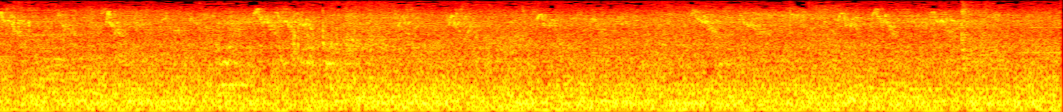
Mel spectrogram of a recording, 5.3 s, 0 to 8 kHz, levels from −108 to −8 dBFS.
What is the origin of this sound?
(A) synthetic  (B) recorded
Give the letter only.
B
